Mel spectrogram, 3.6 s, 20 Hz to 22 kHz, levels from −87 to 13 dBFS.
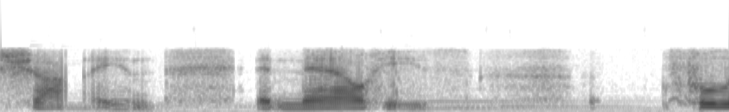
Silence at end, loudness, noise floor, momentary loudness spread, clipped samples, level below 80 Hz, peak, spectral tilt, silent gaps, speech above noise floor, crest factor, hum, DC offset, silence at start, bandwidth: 0 s; -27 LUFS; -51 dBFS; 24 LU; under 0.1%; -72 dBFS; -8 dBFS; -8 dB/octave; none; 25 dB; 20 dB; none; under 0.1%; 0 s; 3.9 kHz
